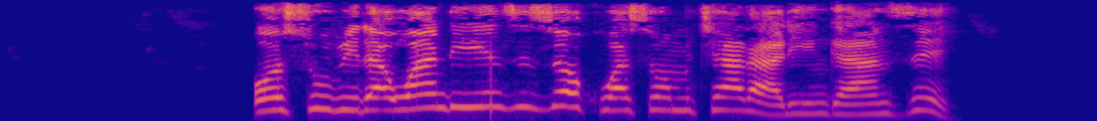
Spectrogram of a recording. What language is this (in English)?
Ganda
